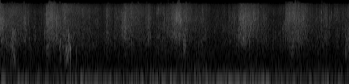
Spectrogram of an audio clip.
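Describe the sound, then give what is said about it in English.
Footsteps crunching over autumn leaves on a tree-lined park path, a faint, steady walking rhythm of soft rustling steps. “So we're just walking through, well, perhaps you can describe it, what we're walking through. So we've got walked into a bit more of a pathway now. Trees on either side. It's a lovely autumn day, so we've got the leaves underfoot.”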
